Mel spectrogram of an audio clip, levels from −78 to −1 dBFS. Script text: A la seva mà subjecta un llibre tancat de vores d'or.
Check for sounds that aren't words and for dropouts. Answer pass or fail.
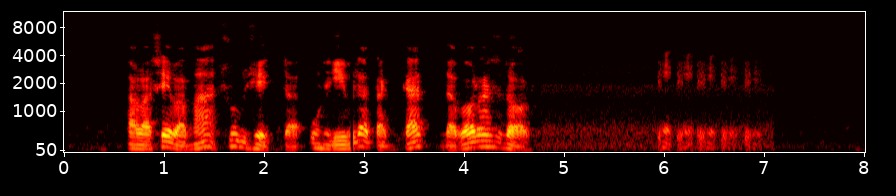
fail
